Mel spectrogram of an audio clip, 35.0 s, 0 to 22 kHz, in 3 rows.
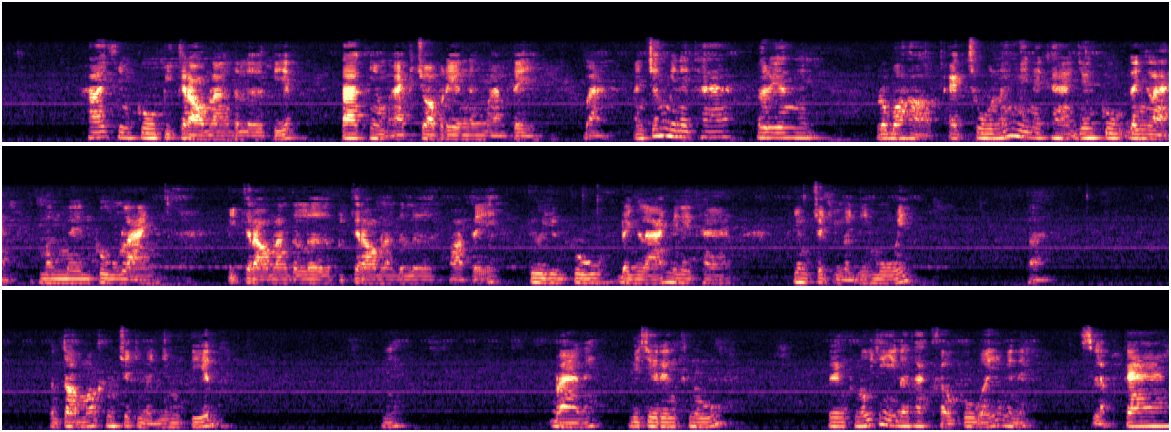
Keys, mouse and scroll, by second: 2.4-7.6 drag, 9.1-11.8 drag, 11.8 Delete, 17.3-35.0 drag.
